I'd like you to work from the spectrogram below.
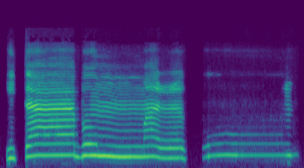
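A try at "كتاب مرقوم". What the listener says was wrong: মার, মার এখানে রটি বারিক হয়ে যাচ্ছে, মার, র মুখ গোল করে। র সাকিনের পূর্বে যাবার এসেছে, তাই রকে পুর করে পড়তে হয়। কিতাবুম মারকুম, বলেন।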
